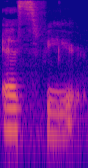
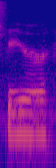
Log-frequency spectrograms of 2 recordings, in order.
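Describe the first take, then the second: First: An extra vowel sound comes before the s. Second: The word starts directly with the s sound. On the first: "she would say like S sphere" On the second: "instead of just sphere"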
